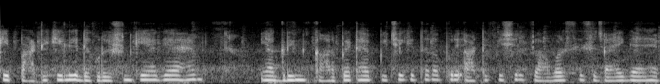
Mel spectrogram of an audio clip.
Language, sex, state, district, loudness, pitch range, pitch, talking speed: Hindi, female, Bihar, Katihar, -16 LUFS, 185-210 Hz, 200 Hz, 225 wpm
